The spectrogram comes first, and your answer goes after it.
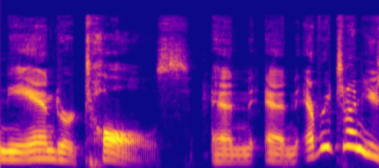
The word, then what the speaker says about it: Neanderthals: Yeah, so the German pronunciation would be Tall.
